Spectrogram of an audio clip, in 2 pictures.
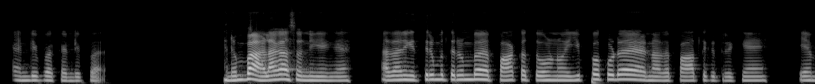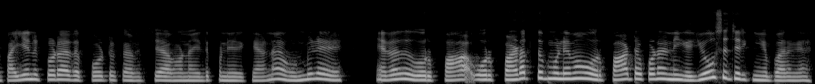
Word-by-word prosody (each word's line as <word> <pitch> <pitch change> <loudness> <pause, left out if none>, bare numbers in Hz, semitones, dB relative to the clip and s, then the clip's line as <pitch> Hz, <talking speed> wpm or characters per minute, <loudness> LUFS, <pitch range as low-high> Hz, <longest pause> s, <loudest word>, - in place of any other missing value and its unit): கண்டிப்பா, 190 0 -2
கண்டிப்பா. 170 -1 -6 1.3
ரொம்ப 215 +5 +3
அழகா 205 +5 +6
சொன்னீங்கங்க. 185 -2 0 0.5
அதான் 205 +2 +2
நீங்க 210 -1 +1
திரும்ப, 225 0 +2
திரும்ப 220 +1 +2 0.3
பாக்க 200 +2 0
தோணும். 195 0 +1
இப்ப 205 +4 -1
கூட 225 0 +2 0.3
நான் 185 - 0
அத 180 - -2
பாத்துக்கிட்ருக்கேன். 185 0 -5 0.4
என் 190 -1 -3
பையனுக் 225 +4 -1
கூட 220 0 +1
அத 205 -2 -1
போட்டு 195 +1 -4
காமிச்சு 185 0 -6
அவன 180 0 -3
இது 185 +2 -6
பண்ணியிருக்கேன்னு, 180 -1 -4
ஆனா 240 +4 -2 0.2
உண்மையிலே 240 +6 +1 0.6
ஏதாவது 235 +5 +1
ஒரு 195 - +1
பா 195 - +1 0.3
ஒரு 220 0 +2
படத்து 270 +6 +2
மூலியமா 265 +1 +4
ஒரு 215 -2 0
பாட்ட 240 +4 +1
கூட 245 +1 +2
நீங்க 220 -4 +2
யோசிச்சிருக்கீங்க 260 - +1
பாருங்க, 180 0 -2
200 Hz, 145 wpm, -24 LUFS, 185-225 Hz, 1.3 s, அழகா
